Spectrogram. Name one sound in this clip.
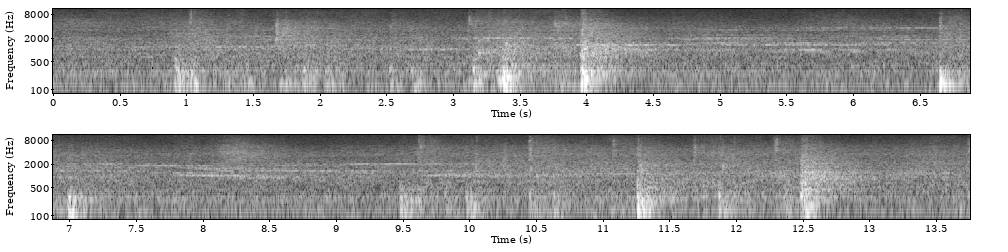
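Hands and feet thump on a wooden floor.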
